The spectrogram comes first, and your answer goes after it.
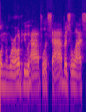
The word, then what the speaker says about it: Lassabe: Lassabe, what's going on? Hey, thank you for having me. Thank you for pronouncing my middle name correctly.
